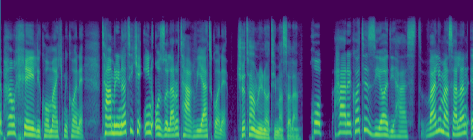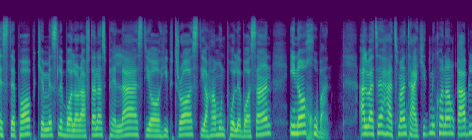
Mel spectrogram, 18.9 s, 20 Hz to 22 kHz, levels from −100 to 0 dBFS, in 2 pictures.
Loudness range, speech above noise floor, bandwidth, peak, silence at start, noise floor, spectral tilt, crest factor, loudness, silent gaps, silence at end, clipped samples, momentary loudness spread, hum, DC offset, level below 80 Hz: 2 LU; 31 dB; 13 kHz; -4 dBFS; 0 s; -53 dBFS; -5 dB/octave; 18 dB; -22 LUFS; 6.05-6.15 s; 0 s; under 0.1%; 10 LU; none; under 0.1%; -54 dBFS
